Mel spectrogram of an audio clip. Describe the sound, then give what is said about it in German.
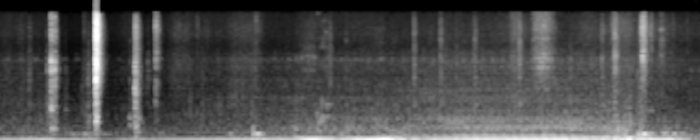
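A community bus heading toward Glashütte sets off: a few sharp clicks and knocks come first, then the engine rumble swells and settles into a steady, low driving drone. “Also, jetzt fahren wir erstmal hier in eine Richtung, die auch in eurem Podcast drin vorkam, nämlich in Richtung Glashütte.”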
